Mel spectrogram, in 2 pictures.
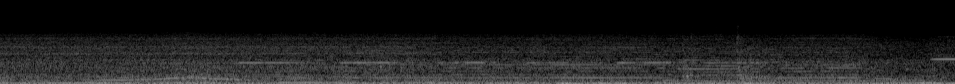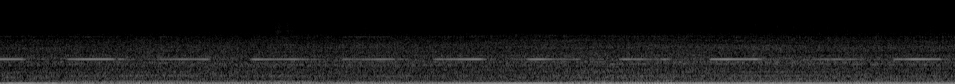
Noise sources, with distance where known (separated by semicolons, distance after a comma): large-sounding engine; reverse beeper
